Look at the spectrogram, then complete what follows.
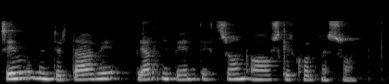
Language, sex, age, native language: Icelandic, female, 50-59, Icelandic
